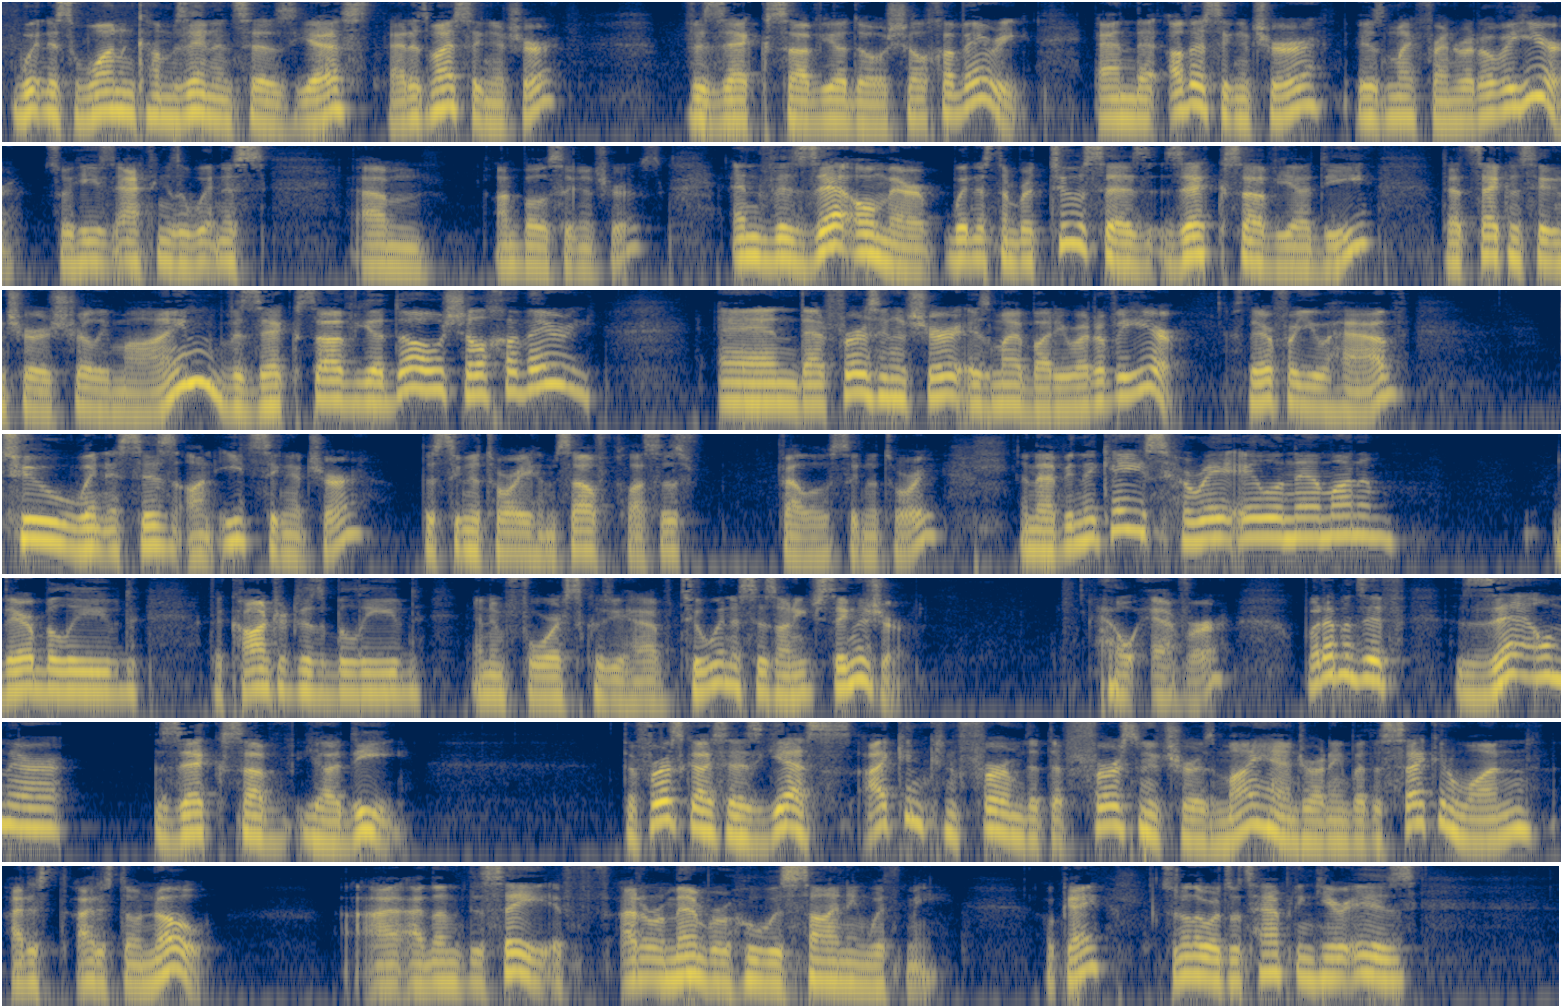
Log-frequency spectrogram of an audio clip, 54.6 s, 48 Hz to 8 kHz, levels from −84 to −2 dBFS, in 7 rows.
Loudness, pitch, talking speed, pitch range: -20 LUFS, 130 Hz, 170 wpm, 115-160 Hz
